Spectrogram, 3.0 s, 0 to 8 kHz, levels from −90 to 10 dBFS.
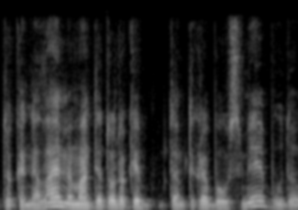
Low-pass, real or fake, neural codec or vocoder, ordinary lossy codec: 7.2 kHz; real; none; AAC, 48 kbps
